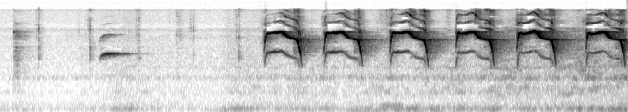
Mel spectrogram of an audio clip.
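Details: Sunda warbler (ciblek gunung) in sharp lure-calling to make other birds sing. One thin whistle opens it, then a run of loud, high, peaked chirps at about three a second over a low hum.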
